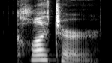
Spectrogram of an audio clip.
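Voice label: "clutter", English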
